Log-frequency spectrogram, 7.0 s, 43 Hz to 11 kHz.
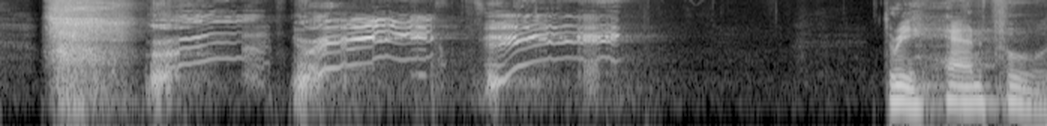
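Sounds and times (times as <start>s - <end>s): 
pigs grunting and squealing while being fed: 0.9s - 4.3s
speech: 6.0s - 6.9s.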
